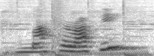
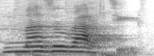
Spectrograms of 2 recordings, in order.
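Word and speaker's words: Maserati: Ma-ser-ah-ti? Nope, it's mazz-uh-ra-ti. Like a spaghetti, ya?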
